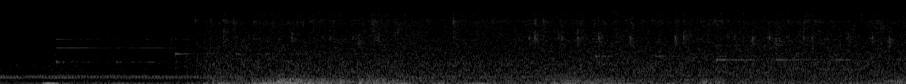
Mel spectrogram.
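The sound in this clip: Heavy rain pours down at night as a dense, steady hiss that starts after a quieter opening. A low rumble sounds early in the downpour, and no one speaks.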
